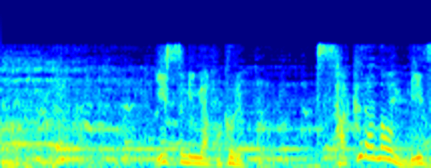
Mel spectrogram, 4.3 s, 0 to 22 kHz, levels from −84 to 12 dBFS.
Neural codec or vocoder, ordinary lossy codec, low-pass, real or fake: codec, 16 kHz, 4 kbps, FreqCodec, smaller model; none; 7.2 kHz; fake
